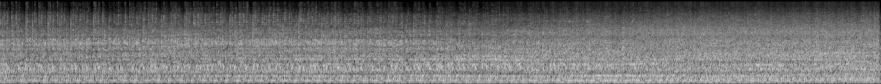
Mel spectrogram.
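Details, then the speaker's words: Old Chevy/GMC Sierra truck fitted with a Hellcat fuel pump, heard under the hood: loud steady running with busy diesel-like clattery ticking; suspected injector knock from too high fuel pressure, stock pump to be refitted. "Sounds like it's diesel. I think it's injector knock. Coming from too high a fuel pressure."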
